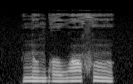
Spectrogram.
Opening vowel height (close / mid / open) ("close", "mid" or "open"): close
